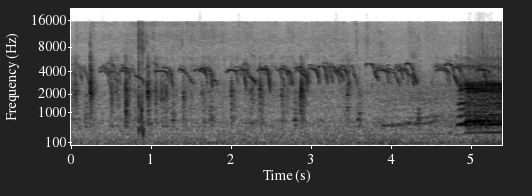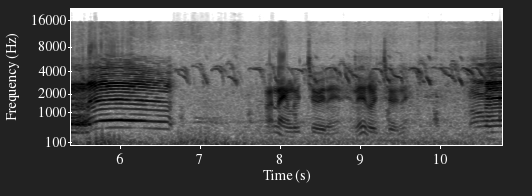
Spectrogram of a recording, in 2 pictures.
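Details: Goats heard in one long, strained bleat lasting over a second in the middle, followed by shorter bleats, while dense high-pitched chirping carries on throughout.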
